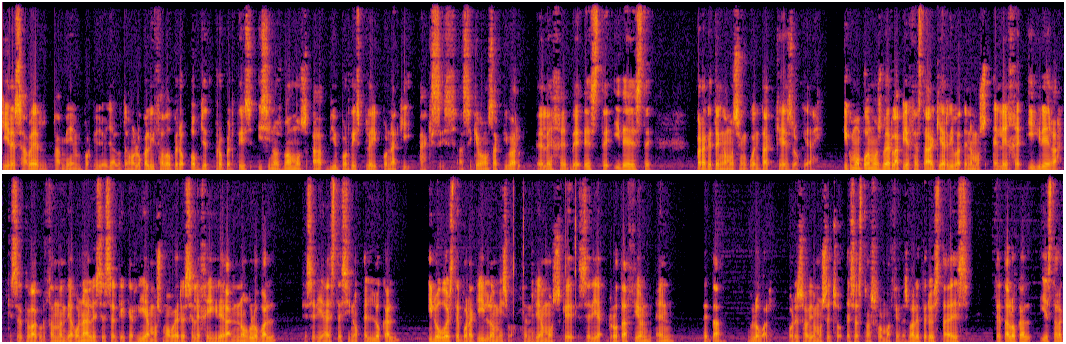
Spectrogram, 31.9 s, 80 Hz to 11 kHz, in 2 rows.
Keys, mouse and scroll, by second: 6.6 click, 10.7-11.0 middle drag, 11.1 ctrl+a, 12.2 middle click, 17.2 g, 22.4-23.1 middle drag, 23.5 middle click, 25.0 r.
